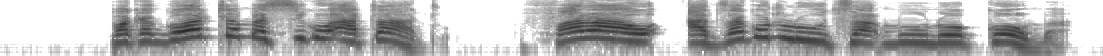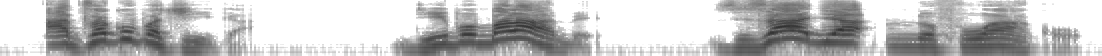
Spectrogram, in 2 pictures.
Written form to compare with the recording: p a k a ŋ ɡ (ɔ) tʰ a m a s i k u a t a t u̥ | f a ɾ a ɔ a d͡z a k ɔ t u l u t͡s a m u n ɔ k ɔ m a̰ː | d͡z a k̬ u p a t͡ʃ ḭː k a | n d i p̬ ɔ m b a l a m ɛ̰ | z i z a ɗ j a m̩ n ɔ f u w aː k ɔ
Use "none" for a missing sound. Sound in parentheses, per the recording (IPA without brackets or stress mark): ɔ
